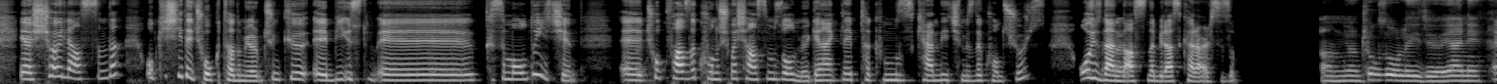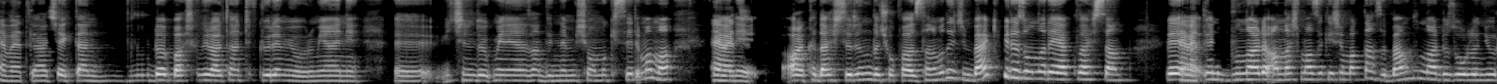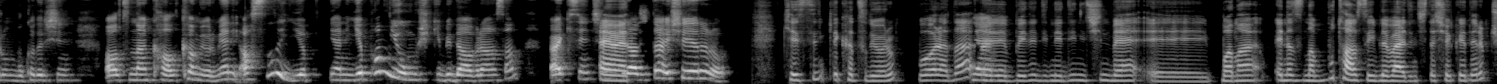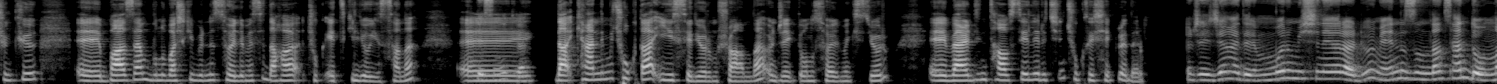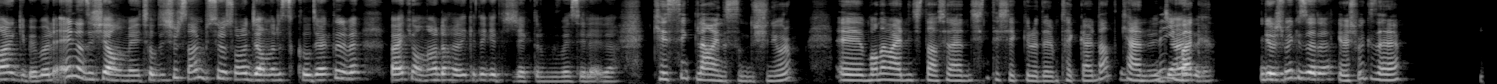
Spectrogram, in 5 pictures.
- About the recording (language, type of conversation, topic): Turkish, advice, İş arkadaşlarınızla görev paylaşımı konusunda yaşadığınız anlaşmazlık nedir?
- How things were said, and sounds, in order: other background noise; other noise; tapping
